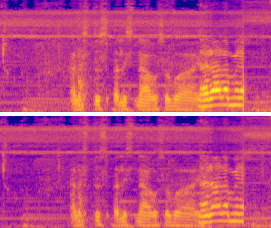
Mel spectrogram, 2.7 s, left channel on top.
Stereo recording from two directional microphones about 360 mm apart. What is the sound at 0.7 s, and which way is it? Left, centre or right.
Speech, centre.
